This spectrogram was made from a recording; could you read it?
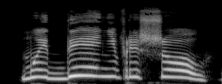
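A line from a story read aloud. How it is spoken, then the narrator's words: Ecstatic shout. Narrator (Russian): закричал он, прыгая от восторга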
